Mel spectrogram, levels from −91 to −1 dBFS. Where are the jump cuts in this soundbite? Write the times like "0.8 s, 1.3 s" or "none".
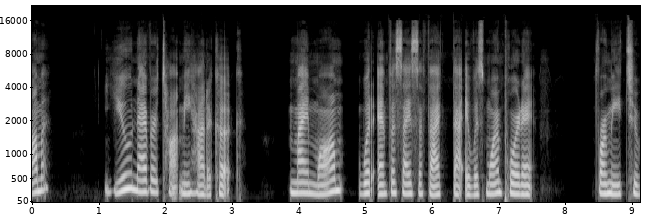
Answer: none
